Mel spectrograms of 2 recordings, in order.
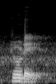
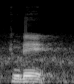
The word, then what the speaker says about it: today: But here, the second syllable day is stressed. The first syllable is unstressed. So we utter the second syllable with greater breath force. We utter the second syllable loudly, today.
